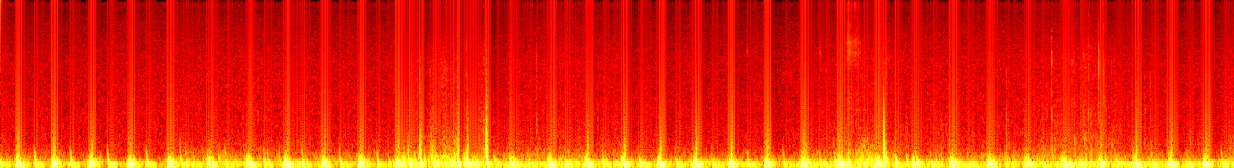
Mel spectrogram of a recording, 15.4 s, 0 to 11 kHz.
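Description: Rapid low thumping heartbeat, roughly 130 a minute, with uneven spacing between beats: fast irregular heartbeat.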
